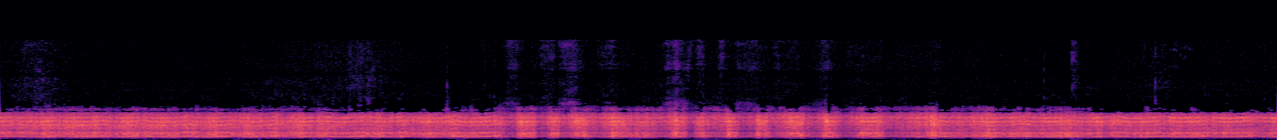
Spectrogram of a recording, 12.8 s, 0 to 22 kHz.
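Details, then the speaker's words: Icom IC-7000 receiver swamped by pulsating motor-like interference across the whole upper HF band, on 24 hours a day for about a week: wavering tone warbling high and low, faster and slower, over steady hiss; owner suspects a neighbour's treadmill or motor. "sounds like some kind of motor just alternating and frequency high and low goes faster and slower and uh it's been on continuously 24 hours a day"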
